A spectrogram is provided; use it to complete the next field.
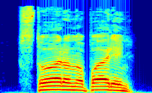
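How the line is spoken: Grim. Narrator (Russian): мрачно сказал Эрц

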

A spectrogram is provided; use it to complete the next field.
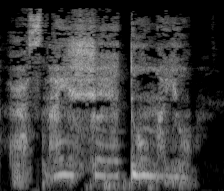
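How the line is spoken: Whisper. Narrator (Ukrainian): прошепотів Карлсон

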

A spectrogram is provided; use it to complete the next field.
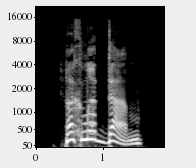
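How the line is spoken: Exclaimed. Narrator (Russian): воскликнул Дроллайт

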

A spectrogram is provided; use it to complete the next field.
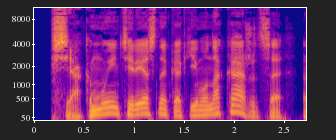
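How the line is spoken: Measured, reasoning tone. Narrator (Russian): рассудительным тоном ответил клерк

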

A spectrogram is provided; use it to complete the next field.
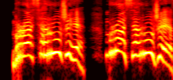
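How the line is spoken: Scream. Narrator (Russian): завопила Венди

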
